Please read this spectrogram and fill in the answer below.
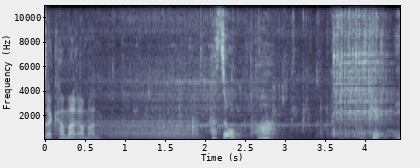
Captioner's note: whirring noises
